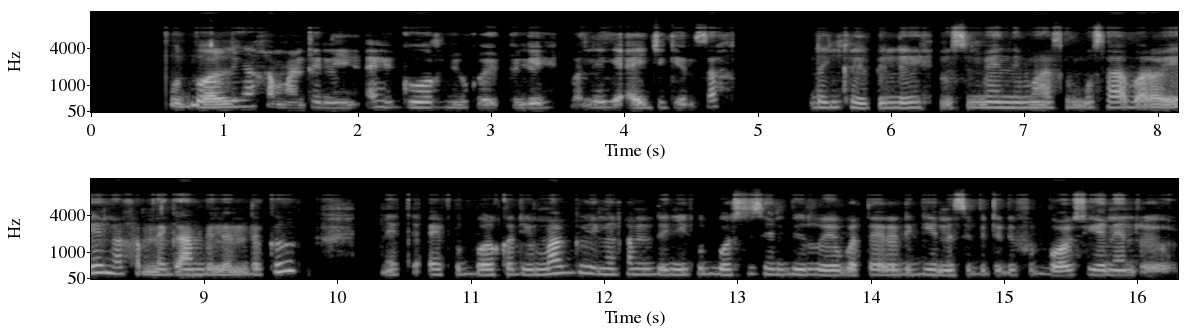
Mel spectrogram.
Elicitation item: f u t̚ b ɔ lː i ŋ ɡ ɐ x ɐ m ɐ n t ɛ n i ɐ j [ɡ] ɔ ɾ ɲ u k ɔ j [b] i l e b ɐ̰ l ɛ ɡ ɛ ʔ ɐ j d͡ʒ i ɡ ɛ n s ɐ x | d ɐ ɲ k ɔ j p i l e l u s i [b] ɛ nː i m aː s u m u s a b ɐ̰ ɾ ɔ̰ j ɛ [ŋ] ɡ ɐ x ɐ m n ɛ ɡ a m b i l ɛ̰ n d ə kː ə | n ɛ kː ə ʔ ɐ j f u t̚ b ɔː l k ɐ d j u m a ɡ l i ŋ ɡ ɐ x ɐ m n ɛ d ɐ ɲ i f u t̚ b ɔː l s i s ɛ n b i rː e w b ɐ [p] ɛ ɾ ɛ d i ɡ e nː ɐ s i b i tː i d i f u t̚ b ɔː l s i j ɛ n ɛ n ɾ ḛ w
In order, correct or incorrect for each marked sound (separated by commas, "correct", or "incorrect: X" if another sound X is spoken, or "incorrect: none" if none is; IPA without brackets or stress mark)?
correct, incorrect: p, incorrect: m, correct, incorrect: t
